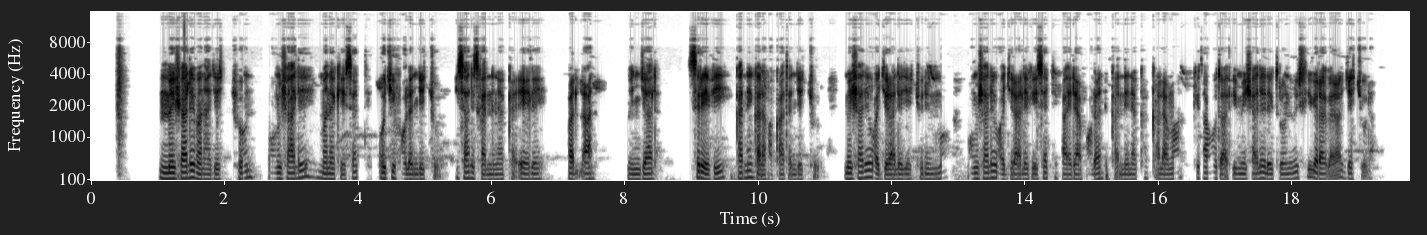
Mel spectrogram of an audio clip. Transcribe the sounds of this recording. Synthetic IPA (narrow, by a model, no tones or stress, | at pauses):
me̞ːʃaːle̞ːmɐnaːd͡ʒɛt͡ʃːuːnʔoːmɪʃaːle̞ːmɐnɐke̞ːsːɐt̪ːɪ̥ɔd͡ʒiːfoːlɐnd͡ʒɛt͡ʃːṵːᶑɐ̥ʔɪsaːnɪskɐnːe̞ːnɐkːɐ̰ʔe̞ːle̞ː | fɐlʔaːn | mɪnd͡ʒaːlɐ̥ | sɪɾe̞ːfɪkɐnːeːŋkɐnʔɐfɐkːaːt̪ɐnd͡ʒɛt͡ʃːṵːᶑɐ̥ | me̞ːʃaːleːwaːd͡ʒːɪɾa̰ːle̞ːd͡ʒɛt͡ʃːuːnɪmːo̞ːoːmɪʃaːleːwaːd͡ʒːɪɾa̰ːle̞ːke̞ːsːɐt̪ːɪfaːjɪd̪aːfoːlɐnkɐ̰nːe̞ːnɐkːɐkʼɐlɐmaːkɪt̪aːbɔt̪a̰ːfɪme̞ːʃaːleːɛlɛk̚t̪ɪɾoːnɪmɪskiɡɐɾaːɡɐ̰ɾa̰ːd͡ʒɛt͡ʃːṵːᶑɐ̥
